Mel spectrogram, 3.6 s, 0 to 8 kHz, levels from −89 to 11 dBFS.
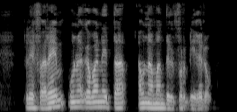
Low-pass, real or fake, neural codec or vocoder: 7.2 kHz; real; none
